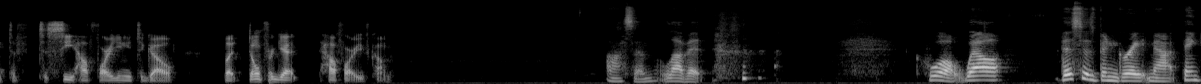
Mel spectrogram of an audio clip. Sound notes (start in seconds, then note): 7.2 laughs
